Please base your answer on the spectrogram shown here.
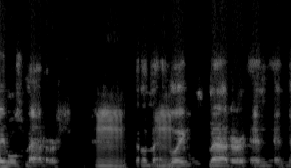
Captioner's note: audio distortion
